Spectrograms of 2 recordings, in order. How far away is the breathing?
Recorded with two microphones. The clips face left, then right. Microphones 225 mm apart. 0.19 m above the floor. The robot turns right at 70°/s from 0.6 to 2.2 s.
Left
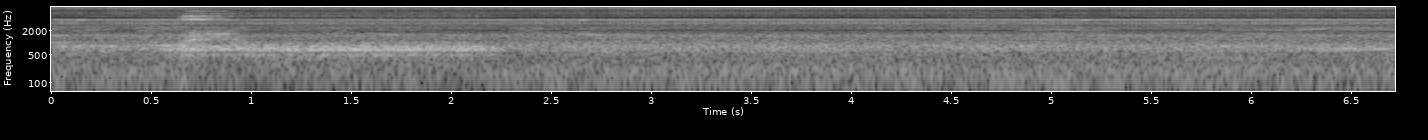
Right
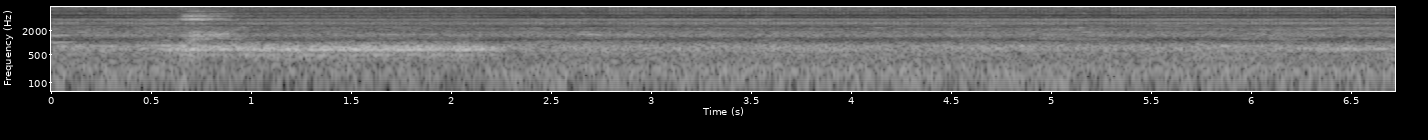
No breathing in this recording.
